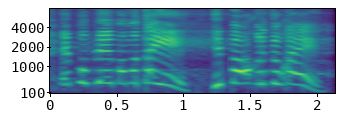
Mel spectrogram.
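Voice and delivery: high, loud sassy retort to a parent; a child scolding their dad, rude and loud; disrespectful to father. Pretend. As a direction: talk back rudely to your father. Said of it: "kung kakausapin yung tatay mo".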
